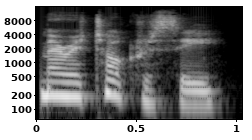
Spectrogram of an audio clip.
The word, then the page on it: meritocracy: British English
